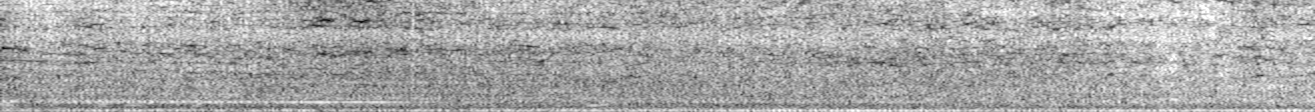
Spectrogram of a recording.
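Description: A steady engine-like hum: a low drone with a hiss over it, growing slightly louder.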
